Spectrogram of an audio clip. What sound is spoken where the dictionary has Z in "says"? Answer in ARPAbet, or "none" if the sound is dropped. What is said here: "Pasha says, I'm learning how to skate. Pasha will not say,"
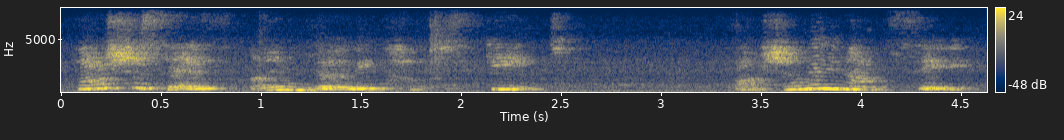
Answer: Z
